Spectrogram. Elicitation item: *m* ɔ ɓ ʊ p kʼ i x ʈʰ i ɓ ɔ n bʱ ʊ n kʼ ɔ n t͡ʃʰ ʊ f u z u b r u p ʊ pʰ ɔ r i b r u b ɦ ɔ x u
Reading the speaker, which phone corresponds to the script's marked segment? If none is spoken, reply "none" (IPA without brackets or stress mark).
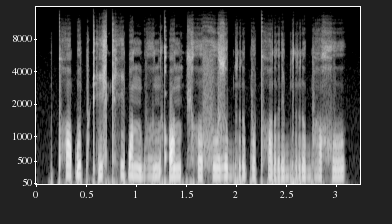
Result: pʰ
